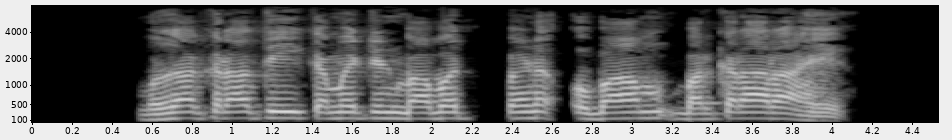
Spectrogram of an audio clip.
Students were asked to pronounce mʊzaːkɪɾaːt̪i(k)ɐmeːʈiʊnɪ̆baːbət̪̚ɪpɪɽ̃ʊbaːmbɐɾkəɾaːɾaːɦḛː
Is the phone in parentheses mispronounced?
no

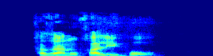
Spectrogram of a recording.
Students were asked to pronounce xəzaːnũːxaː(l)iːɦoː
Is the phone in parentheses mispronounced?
no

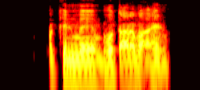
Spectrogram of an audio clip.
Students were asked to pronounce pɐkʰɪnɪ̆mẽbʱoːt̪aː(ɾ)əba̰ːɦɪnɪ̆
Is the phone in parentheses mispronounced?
no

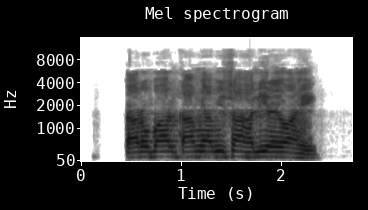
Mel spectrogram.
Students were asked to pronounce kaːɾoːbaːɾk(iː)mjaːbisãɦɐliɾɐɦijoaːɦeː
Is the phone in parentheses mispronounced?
yes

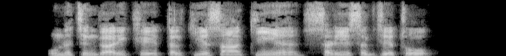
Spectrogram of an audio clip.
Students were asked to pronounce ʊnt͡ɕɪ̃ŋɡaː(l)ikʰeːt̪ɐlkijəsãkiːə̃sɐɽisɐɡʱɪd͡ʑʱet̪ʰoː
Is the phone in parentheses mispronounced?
yes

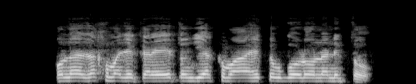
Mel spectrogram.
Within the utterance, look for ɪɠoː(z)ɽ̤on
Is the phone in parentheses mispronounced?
yes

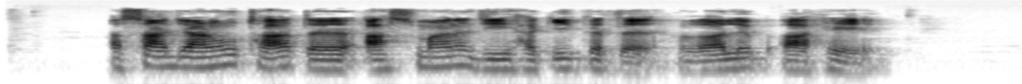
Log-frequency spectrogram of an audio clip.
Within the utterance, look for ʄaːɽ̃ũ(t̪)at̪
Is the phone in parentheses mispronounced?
yes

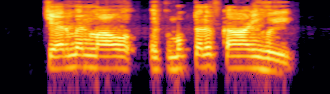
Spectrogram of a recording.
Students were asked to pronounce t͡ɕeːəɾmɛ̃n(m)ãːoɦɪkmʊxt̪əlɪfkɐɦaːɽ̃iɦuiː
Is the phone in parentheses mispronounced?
no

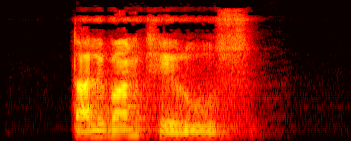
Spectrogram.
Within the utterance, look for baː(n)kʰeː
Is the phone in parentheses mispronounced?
no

